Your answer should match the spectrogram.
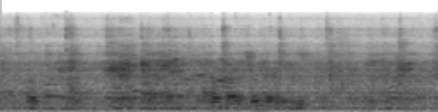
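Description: People talking, the words not made out.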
